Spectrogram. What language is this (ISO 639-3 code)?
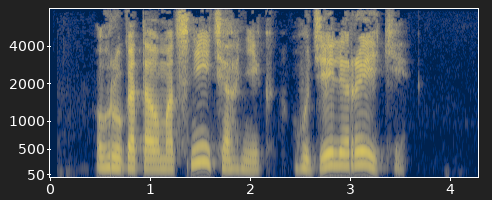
bel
